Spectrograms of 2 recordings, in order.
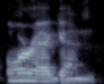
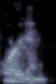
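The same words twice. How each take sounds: First: It is said slowly with every syllable clear. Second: It is said quickly, sounding like 'organ'. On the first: "if I was saying it slowly and, and clearly and trying to emphasize the pronunciation" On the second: "in just natural speech, I probably say Oregon more. Um, so it sounds like, you know, an organ"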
